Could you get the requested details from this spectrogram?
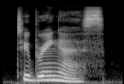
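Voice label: "to bring us", English, female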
